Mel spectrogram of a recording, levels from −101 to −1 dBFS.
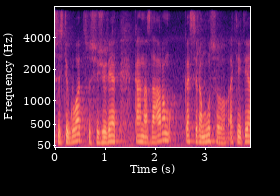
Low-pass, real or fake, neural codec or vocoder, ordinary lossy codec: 7.2 kHz; real; none; MP3, 64 kbps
